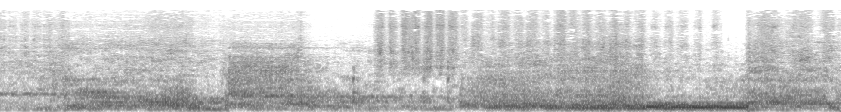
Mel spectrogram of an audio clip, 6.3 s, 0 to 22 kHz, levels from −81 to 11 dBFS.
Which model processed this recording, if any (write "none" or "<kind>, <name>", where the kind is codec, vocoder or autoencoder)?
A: none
